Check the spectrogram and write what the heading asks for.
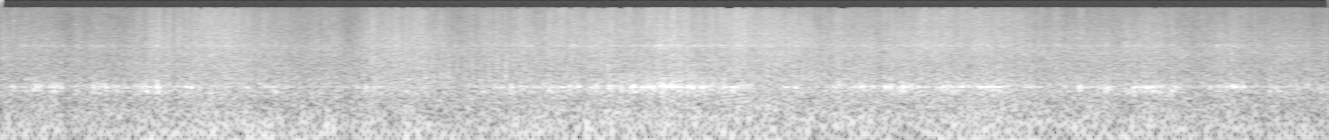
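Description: Strong wind buffeting the camera microphone in a steady low rumble, with a faint steady tone above it.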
